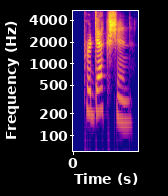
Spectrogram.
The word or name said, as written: production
